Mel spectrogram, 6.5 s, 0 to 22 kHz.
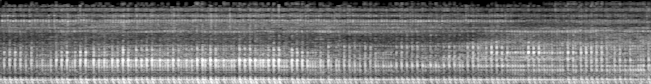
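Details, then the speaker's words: Yamaha PW50 two-stroke after full rebuild (carb, cylinder top end; has compression and spark): crisp buzzy beat at fast idle, crackling evenly with no knocks or rattles; running normally. "everything rebuilt carb cylinder top end has compression has spark all right i'm about to start this up so we can hear it run"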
